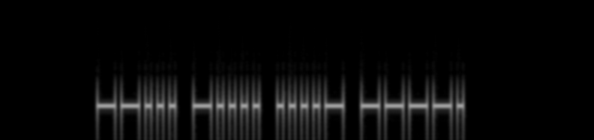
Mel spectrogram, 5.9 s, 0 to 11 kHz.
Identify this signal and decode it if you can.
Morse code, heard as a keyed tone, about 20 wpm, 700 Hz. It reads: 7649
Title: Numbers - 4-Digit 20wpm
